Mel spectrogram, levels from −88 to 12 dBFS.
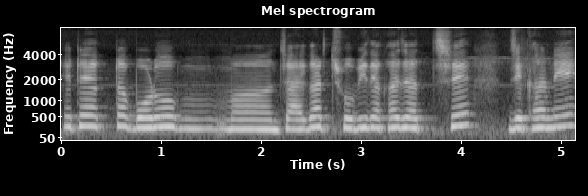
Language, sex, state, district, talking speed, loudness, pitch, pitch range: Bengali, female, West Bengal, Purulia, 115 wpm, -13 LUFS, 230 Hz, 215-250 Hz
